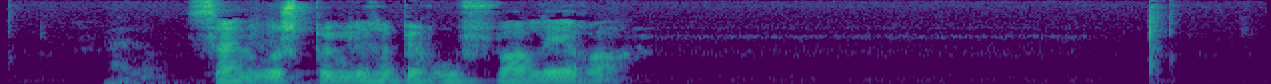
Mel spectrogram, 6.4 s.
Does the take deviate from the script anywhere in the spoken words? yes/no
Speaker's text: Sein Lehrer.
yes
